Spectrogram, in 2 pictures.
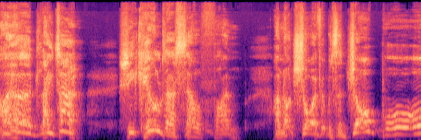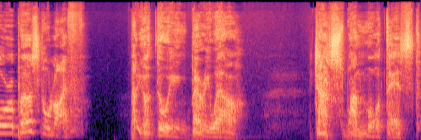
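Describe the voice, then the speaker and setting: Fairly slow delivery in a put-on character voice. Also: man, high pitch for a man. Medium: read story. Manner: sighing, hesitant, stammering.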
